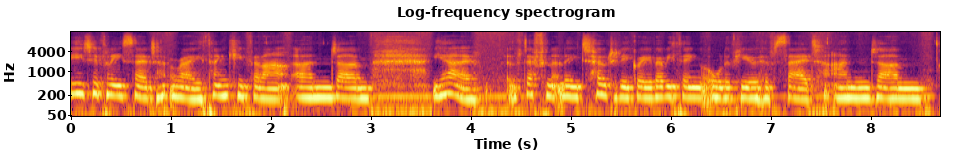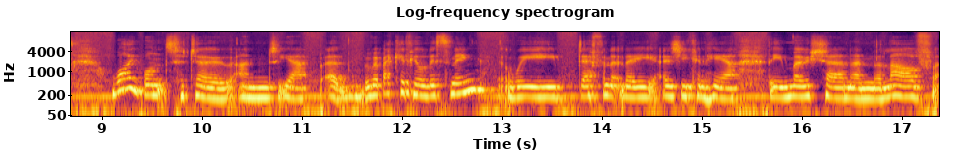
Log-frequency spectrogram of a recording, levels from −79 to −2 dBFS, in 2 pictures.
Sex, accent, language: female, British, English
